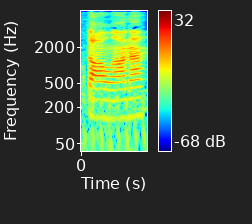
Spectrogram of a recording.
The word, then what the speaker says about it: Dolina: We have an MTBR leaving Dolina. There's despawn. It's pronounced Dolana.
